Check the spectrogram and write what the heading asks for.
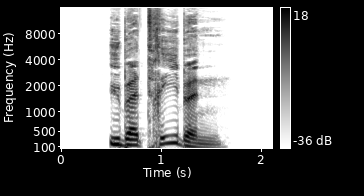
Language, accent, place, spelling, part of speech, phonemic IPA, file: German, Germany, Berlin, übertrieben, verb / adjective / adverb / interjection, /ˌyːbɐˈtʁiːbn̩/, De-übertrieben.ogg
- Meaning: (verb) past participle of übertreiben; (adjective) exaggerated; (adverb) very, inordinately; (interjection) big man ting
